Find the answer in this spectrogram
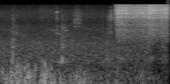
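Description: Low rubbing and handling noise, then about one and a half seconds in a loud burst of compressed-air hiss as an air chuck is pressed onto a car tyre's valve stem to inflate it.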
